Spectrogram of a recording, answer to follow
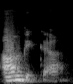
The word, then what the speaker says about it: Ambika: That's how they say it in India, Ambika.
